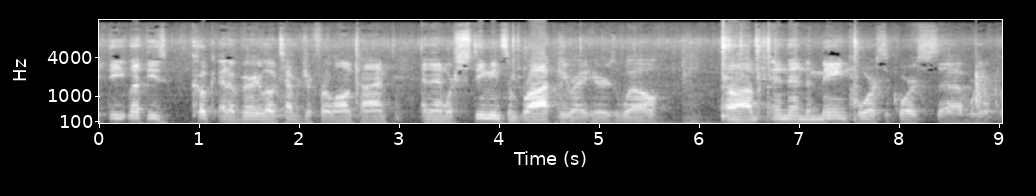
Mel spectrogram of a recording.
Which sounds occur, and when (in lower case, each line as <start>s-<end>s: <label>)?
0.0s-9.0s: background noise
0.1s-0.7s: man speaking
0.9s-2.9s: man speaking
2.5s-2.6s: dishes, pots and pans
3.2s-5.7s: man speaking
4.1s-4.3s: dishes, pots and pans
6.2s-6.7s: dishes, pots and pans
6.6s-9.0s: man speaking
7.5s-7.6s: dishes, pots and pans
8.7s-9.0s: dishes, pots and pans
